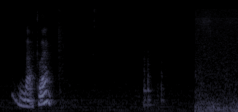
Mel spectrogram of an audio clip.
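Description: A cat meowing once, short and fairly faint, about a quarter second in, with a fainter brief call about a second later.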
